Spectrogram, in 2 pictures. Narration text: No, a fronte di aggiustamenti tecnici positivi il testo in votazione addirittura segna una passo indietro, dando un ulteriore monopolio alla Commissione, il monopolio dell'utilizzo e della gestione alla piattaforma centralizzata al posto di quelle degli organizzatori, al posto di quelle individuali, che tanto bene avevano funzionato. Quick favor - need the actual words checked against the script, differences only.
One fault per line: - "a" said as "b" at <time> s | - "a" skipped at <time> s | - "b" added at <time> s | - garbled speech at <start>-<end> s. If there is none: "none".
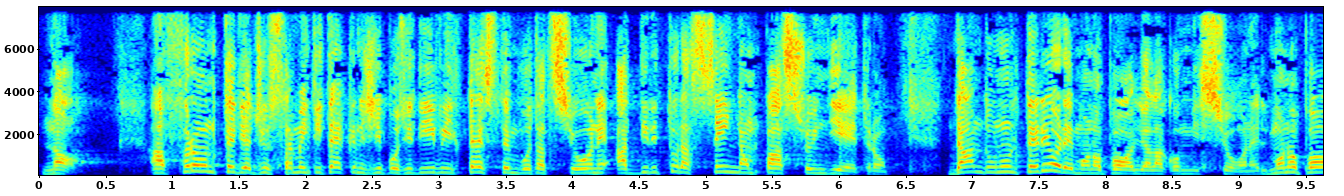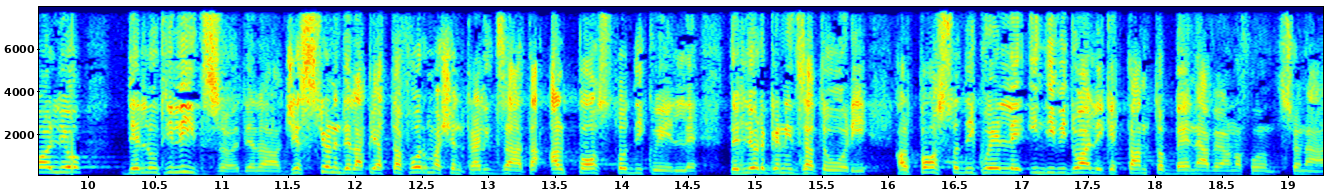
- "una" said as "un" at 5.3 s
- "alla" said as "della" at 11.9 s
